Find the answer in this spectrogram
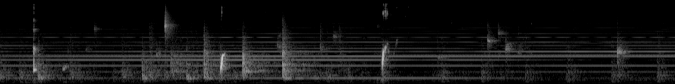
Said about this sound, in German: Der Wassertropf, Tropf, Tropf, Tropf, Tropf, Tropf, Tropf, Tropf, Tropf, Tropf.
